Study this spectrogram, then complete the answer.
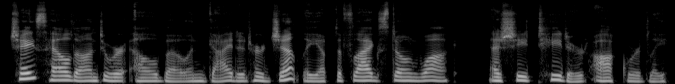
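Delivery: ordinary delivery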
